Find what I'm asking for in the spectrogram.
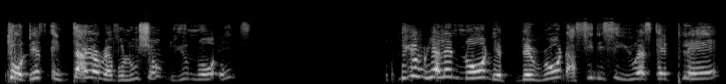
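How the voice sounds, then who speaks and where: Fiery Liberian woman, lively high voice. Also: vocal fry, breathy edge, no echo. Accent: Liberian English. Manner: emphatic, repeating pointed questions. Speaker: political party activist. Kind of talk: impassioned political address.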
